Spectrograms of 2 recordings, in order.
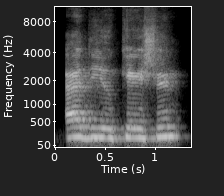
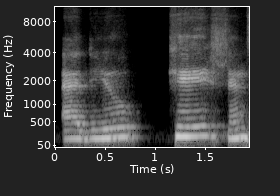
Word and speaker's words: education: So in the word China, first syllable, Japan, second syllable, hotel, second syllable, interest, first syllable, education, education, second syllable, loveliness, first syllable, stupidity, stupid, second syllable, fantastic, second syllable, manly, first syllable.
